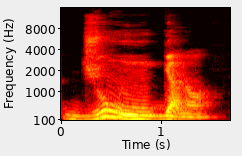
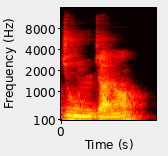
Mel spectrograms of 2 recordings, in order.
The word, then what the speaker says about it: giungano: So giungano. It's not giungiano or giungano. Giungano.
